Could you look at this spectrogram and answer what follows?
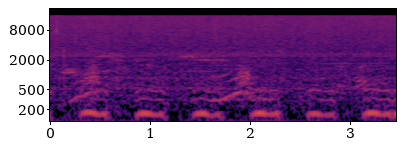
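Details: Great grey owl pair at a snag-tree nest, late afternoon in daylight, 13 April 2018, 18:58 MDT, captured by a remote nest camera. Deep, soft hoots repeat about every 0.6 seconds beneath fainter rising, upslurred notes.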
